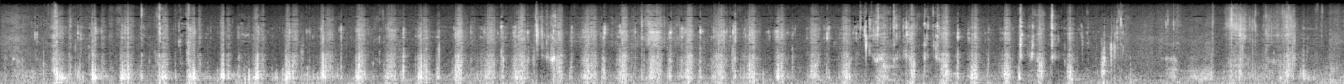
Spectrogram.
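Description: Close-miked chewing of a mouthful of crispy flying fish roe: a dense, continuous run of sharp crunching and popping clicks.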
